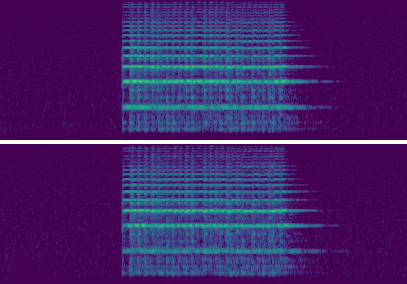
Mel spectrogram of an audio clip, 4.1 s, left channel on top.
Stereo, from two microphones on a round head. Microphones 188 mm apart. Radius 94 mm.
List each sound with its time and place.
1.2 s a violin: 15° left (ahead or behind), 1.0 m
